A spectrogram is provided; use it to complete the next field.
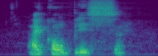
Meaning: inflection of accomplir: 1. first/third-person singular present subjunctive 2. first-person singular imperfect subjunctive
- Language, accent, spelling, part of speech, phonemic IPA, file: French, Canada, accomplisse, verb, /a.kɔ̃.plis/, LL-Q150 (fra)-accomplisse.wav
